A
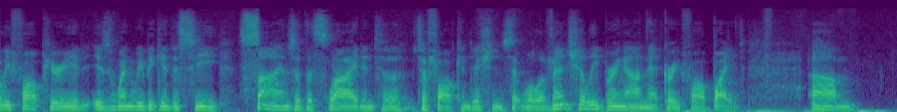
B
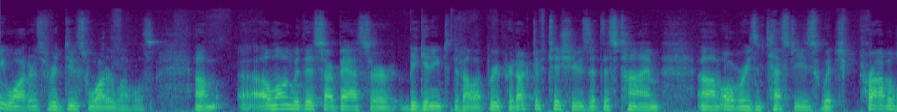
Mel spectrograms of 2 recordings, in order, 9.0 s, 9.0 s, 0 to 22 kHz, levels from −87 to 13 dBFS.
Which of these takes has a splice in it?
B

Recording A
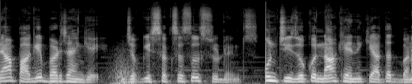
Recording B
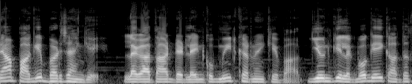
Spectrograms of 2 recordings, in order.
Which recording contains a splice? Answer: A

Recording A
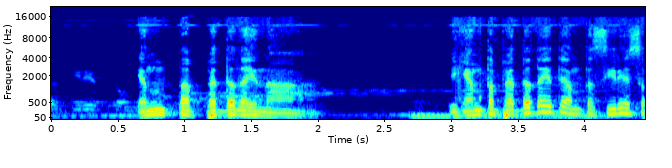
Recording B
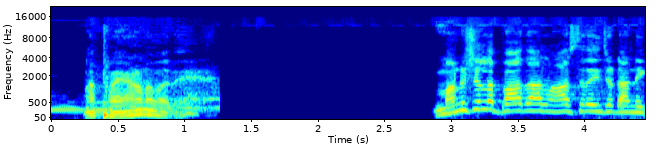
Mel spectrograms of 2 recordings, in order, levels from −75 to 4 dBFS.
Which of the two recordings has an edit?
B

